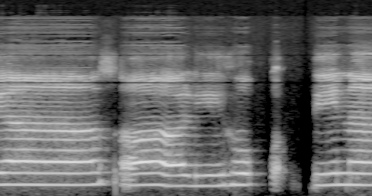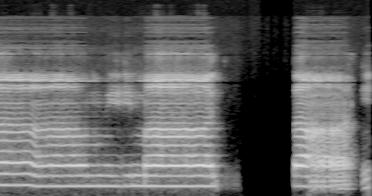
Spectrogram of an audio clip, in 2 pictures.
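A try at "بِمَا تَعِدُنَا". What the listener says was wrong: Ta'idu tidak ada yang panjang di situ. Bima ta'iduna. Ta'idu tidak ada yang panjang.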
